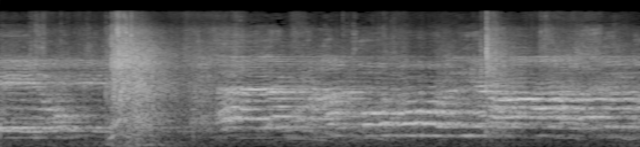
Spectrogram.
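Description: Men's voices chanting a mourning lament together, the chant broken by two loud unison chest-beating strikes from the crowd, one about a second in and one near the end.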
